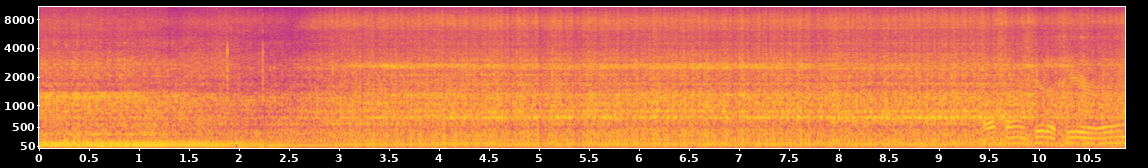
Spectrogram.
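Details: 1985 Nissan Hardbody King Cab SE 4x4, VG30i V6, 5-speed manual, 160,030 miles, 2-inch catback with turbo muffler, warmed up: quick light tick about three a second at idle, seeming to come from the exhaust; normally louder; cause unknown, owner wonders about oil pressure.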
